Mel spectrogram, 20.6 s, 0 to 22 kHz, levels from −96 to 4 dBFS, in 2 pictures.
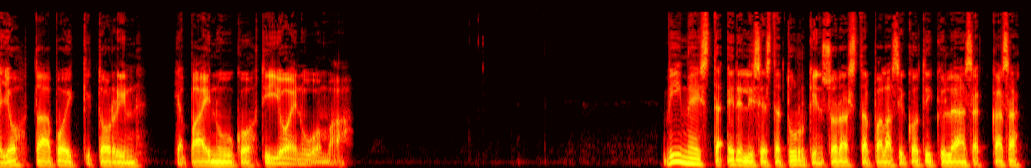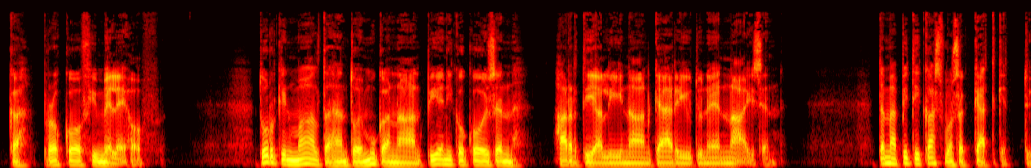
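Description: No technical faults can be heard at any point in the audio.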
